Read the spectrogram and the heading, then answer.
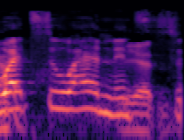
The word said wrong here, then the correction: Wet'suwet'en: Yeah, there you go. Wet'suwet'en.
